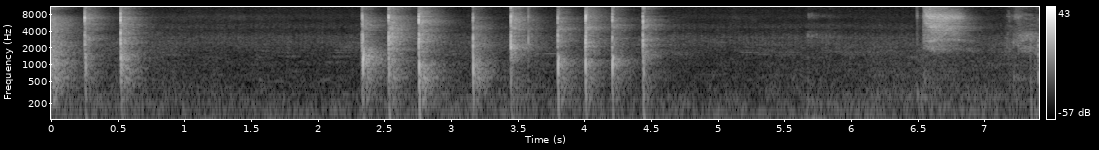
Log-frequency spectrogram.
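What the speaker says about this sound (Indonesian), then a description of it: "Tepuk pramuka." Scout-style rhythmic hand clapping: three quick claps, a pause, then a brisk run of about nine sharp claps in a patterned beat, close and loud, followed by a faint breathy sound.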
